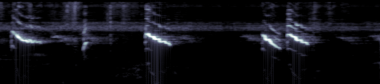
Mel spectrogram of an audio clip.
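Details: Brief run of lemon-bellied white-eye notes: bright downward-sliding whistles, one single and then a close pair, over a steady high background hiss.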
